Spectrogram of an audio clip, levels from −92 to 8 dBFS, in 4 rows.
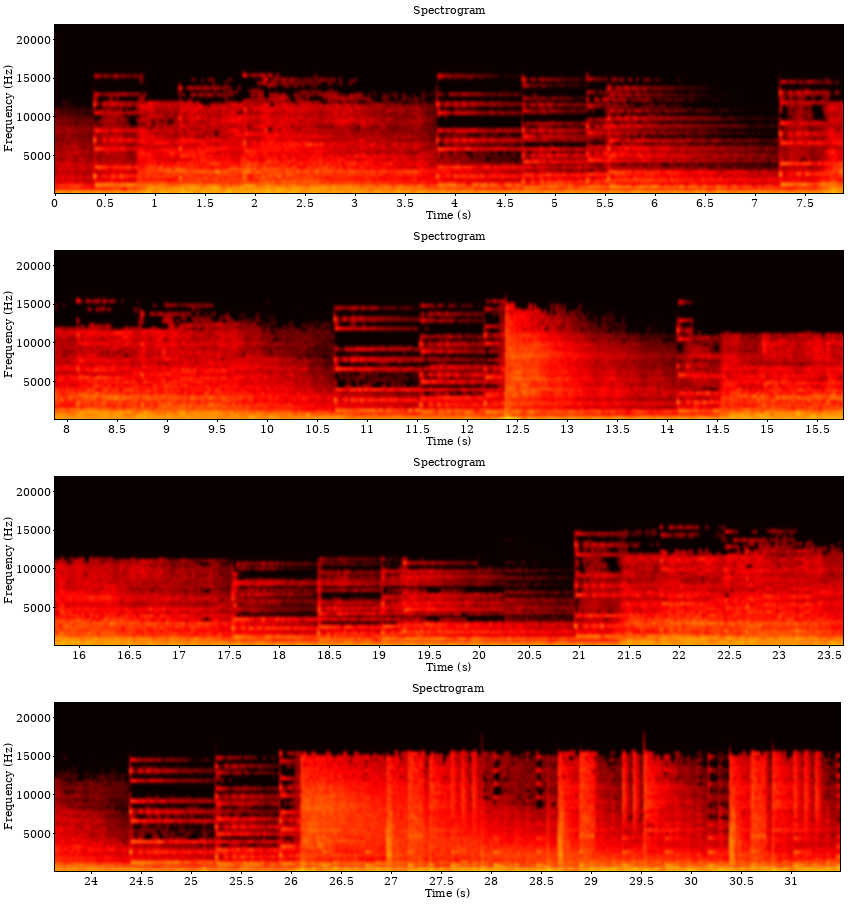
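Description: From 14.25 to 20.25 s, the player falls back to an adaptive stream at a lower bitrate, likely because the connection slowed. For those six seconds, nothing above 11.3 kHz survives, and the top end turns thin and synthetic, with codec artefacts rising. That character points to a switch to a low-bitrate HE-AAC version of roughly 12 kbit/s. The quality drops and recovers abruptly with no gap in the audio.

Two loud pops follow, at 25.13 to 25.15 s and 27.90 to 27.93 s. Each is a single short voltage pulse added to the signal, most likely from a plug, a switch, static or a driver glitch. Each one is heard as a sharp pop sitting well above the level of the sound, with the second noticeably stronger than the first. The audio carries on underneath both.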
